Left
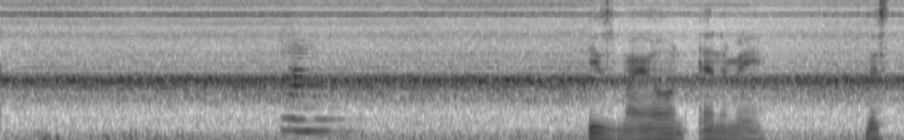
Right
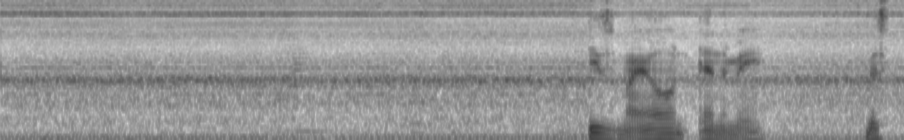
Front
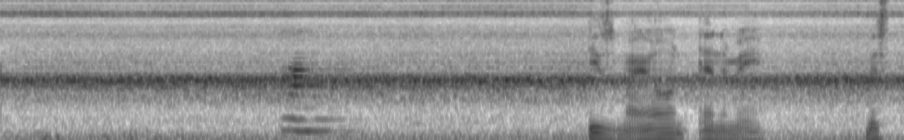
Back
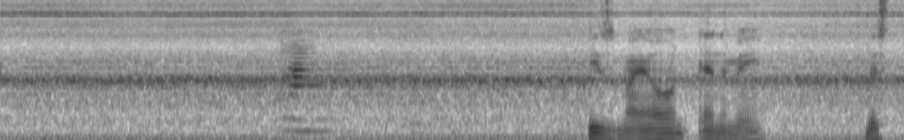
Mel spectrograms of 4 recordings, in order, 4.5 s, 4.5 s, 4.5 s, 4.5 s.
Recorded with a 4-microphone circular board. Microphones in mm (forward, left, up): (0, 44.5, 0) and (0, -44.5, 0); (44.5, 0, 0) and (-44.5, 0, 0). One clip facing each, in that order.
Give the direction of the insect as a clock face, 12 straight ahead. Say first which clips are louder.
Left 11 dB, front 7 dB; 10 o'clock.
